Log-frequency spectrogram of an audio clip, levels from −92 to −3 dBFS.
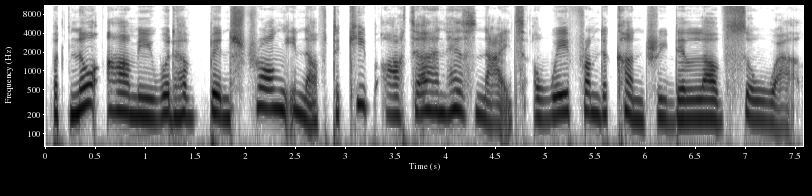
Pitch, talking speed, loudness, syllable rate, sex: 195 Hz, 175 wpm, -18 LUFS, 4.0 syllables/s, female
